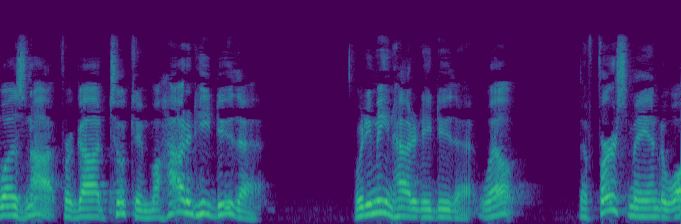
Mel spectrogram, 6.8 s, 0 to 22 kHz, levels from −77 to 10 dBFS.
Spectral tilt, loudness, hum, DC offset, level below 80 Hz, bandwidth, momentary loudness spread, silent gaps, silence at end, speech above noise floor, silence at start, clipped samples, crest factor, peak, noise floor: -5.5 dB/octave; -21 LUFS; none; under 0.1%; -60 dBFS; 12 kHz; 8 LU; none; 0 s; 46 dB; 0 s; under 0.1%; 16 dB; -4 dBFS; -66 dBFS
